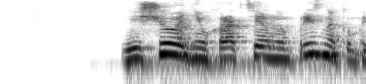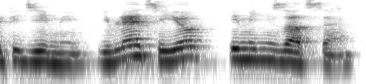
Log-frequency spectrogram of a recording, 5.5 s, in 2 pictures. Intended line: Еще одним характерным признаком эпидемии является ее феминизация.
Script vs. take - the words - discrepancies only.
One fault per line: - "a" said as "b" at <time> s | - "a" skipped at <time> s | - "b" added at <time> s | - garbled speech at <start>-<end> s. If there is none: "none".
none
